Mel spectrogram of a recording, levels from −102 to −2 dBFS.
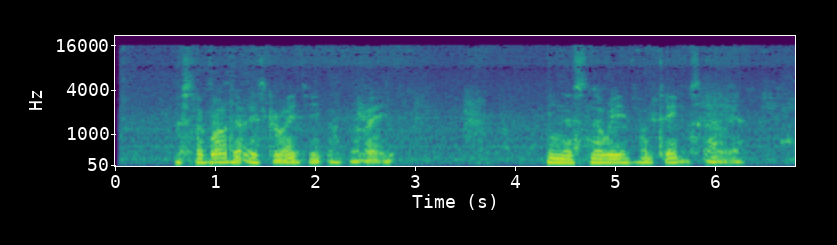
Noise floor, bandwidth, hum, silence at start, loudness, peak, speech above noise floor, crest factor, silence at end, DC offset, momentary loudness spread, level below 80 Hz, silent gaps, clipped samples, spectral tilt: -41 dBFS; 17 kHz; none; 0.6 s; -15 LUFS; -2 dBFS; 27 dB; 14 dB; 0 s; under 0.1%; 13 LU; -46 dBFS; none; under 0.1%; -8 dB/octave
